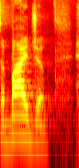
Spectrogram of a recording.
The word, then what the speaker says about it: Abijah: of Abijah, I think is how you say it. Yes, Abijah.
